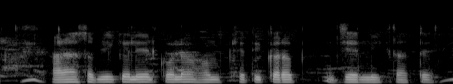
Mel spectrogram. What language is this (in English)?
Maithili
